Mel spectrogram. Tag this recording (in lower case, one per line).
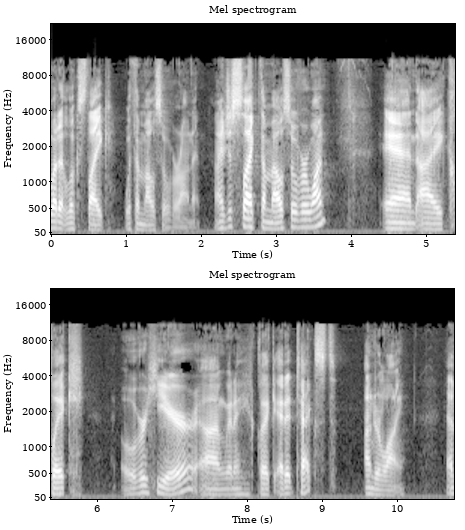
speech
